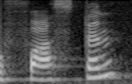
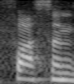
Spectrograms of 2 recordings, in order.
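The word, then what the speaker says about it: fasten: फासन your belt, ठीक है, अपनी बेल्ट को फासन कर लें, बांध लें, तो इसमें जो टी है वो एक साइलेंट लेटर है, हम इसको फास्टन नहीं पढ़ेंगे, हम इसे फासन पढ़ेंगे।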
